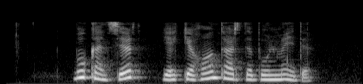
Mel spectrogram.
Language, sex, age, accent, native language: Uzbek, female, under 19, Farg'ona, Uzbek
